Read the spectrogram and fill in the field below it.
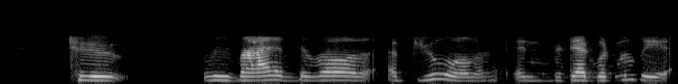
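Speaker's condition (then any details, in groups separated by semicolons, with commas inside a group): Cerebral palsy; birth onset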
